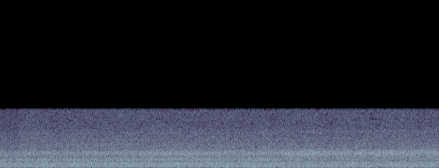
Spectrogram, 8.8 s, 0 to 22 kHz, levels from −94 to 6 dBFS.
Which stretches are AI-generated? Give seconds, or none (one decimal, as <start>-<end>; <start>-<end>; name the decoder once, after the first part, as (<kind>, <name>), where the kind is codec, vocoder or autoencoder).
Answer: 0.0-1.6 (vocoder, Vocos); 6.8-8.8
